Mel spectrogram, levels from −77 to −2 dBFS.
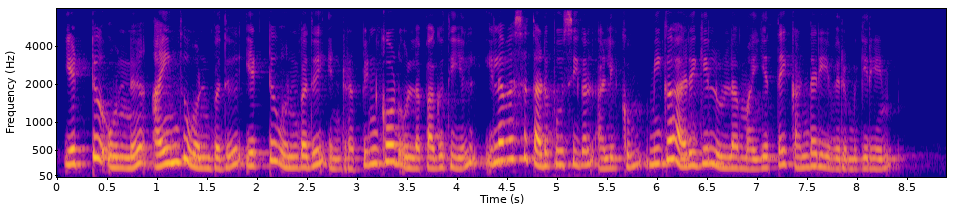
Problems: none marked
